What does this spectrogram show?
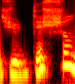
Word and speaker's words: judicial: But that CI is making a sh sound here.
